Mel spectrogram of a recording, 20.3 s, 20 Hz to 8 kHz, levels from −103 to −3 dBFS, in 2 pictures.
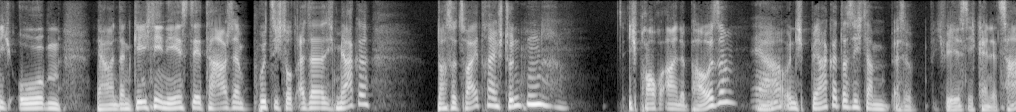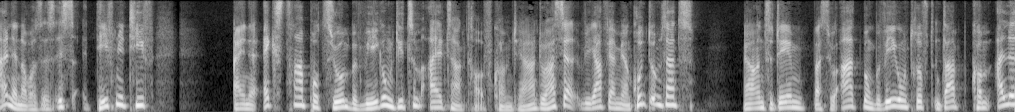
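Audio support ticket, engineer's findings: Short stall from a late packet, four times: 2.46–2.55 s, 2.55–2.61 s, 3.14–3.23 s, 11.88–11.98 s after "aber es ist definitiv". Jitter buffer ran dry; last sound held 74, 35, 71 and 74 ms until the packet arrived. Nothing lost, just audible drag.

Loose connector crackle, 12.67–12.78 s: irregular scratchy burst of about 0.1 s. Worn or dirty contact making and breaking, chopping the signal. Check cable and plug on the capture side. Band-limited to 8 kHz, consistent with the G.722 call path.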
